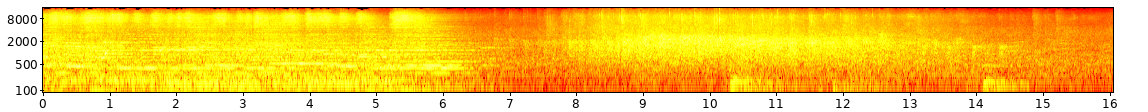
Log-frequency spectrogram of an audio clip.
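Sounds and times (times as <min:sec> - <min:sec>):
choir singing: 0:00.0 - 0:06.7
audience applauding: 0:06.6 - 0:14.1.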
